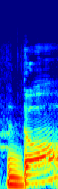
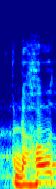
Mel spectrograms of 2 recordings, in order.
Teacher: ড অল্পপ্রাণ ঢ মহাপ্রাণ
